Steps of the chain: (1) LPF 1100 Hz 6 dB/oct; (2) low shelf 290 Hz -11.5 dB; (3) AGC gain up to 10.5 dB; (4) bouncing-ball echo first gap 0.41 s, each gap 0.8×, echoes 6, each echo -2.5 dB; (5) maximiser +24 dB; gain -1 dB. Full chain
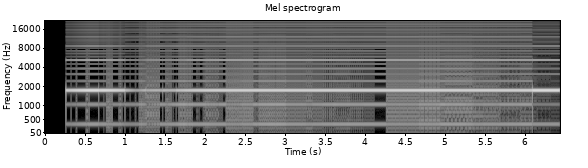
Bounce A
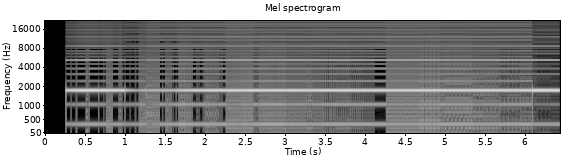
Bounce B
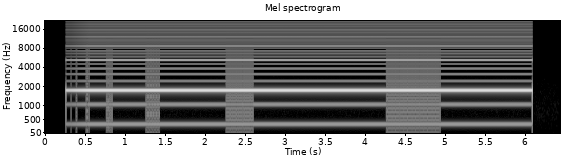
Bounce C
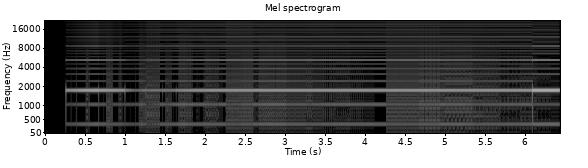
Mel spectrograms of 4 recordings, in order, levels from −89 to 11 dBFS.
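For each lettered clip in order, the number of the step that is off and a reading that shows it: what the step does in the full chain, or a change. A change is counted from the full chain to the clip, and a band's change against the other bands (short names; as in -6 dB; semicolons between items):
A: 2, 250 Hz band +5.0 dB; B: 4, momentary loudness spread change -7 LU; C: 5, crest factor change +5.0 dB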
